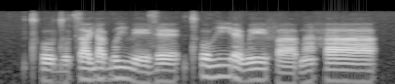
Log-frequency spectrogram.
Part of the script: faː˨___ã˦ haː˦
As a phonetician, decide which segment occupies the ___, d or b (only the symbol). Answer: b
